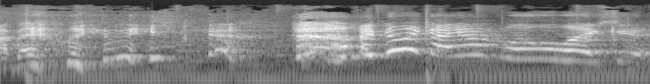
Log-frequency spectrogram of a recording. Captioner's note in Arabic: يضحك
